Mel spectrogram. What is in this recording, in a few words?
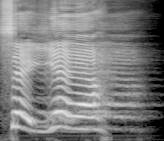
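vocal female, Dance Vocals, spoken words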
